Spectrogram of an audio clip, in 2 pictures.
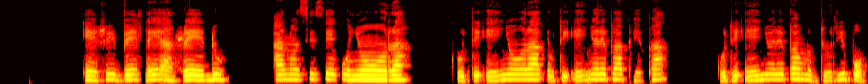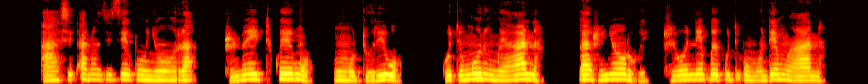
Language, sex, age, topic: Ndau, female, 25-35, health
